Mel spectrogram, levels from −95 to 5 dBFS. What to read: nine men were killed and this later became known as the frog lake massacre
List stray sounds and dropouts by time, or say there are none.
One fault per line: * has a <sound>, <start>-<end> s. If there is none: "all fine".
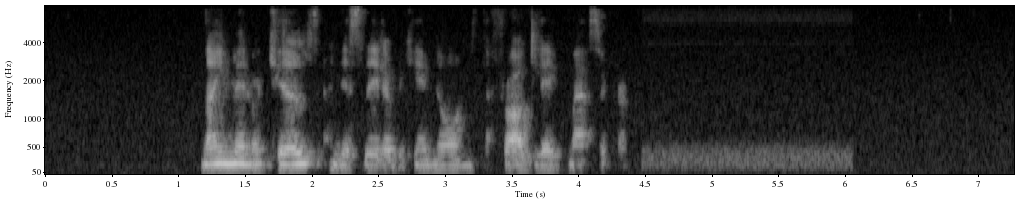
all fine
